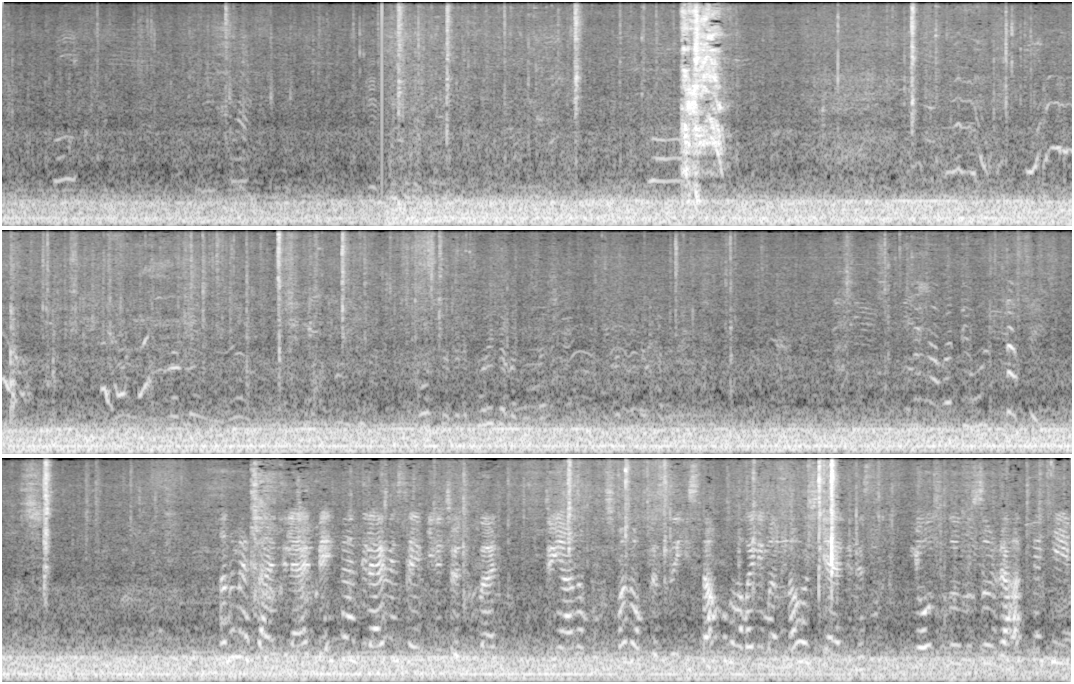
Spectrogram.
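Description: Airliner cabin noise during the landing rollout: a steady low rumble of engines and wheels on the runway with a hum, growing louder about four seconds in. A single sharp click comes a few seconds later, with faint voices in the cabin.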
